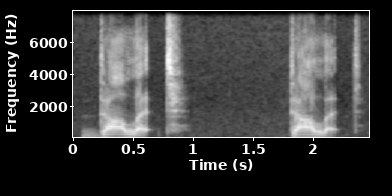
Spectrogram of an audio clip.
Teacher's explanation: With the dogish, it is dalet, dalet, a hard D, stop. An alveolar, stop, and voiced.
